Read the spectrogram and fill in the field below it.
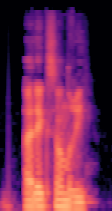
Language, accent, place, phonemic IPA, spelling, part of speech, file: French, France, Lyon, /a.lɛk.sɑ̃.dʁi/, Alexandrie, proper noun, LL-Q150 (fra)-Alexandrie.wav
- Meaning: 1. Alexandria (a city in Egypt) 2. Alexandria (a governorate of Egypt) 3. Alessandria (a city and province of Piedmont, Italy)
